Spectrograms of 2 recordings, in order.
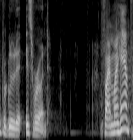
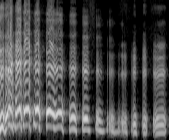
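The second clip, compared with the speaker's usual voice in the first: cackling laugh; 3 semitones higher than usual. Real, not acted. Storyteller laughing at the pump in pieces, long cackle. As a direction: burst out laughing, then wind down. Cracks up at own joke.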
